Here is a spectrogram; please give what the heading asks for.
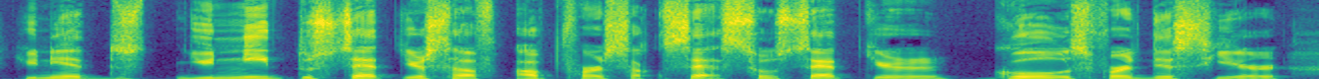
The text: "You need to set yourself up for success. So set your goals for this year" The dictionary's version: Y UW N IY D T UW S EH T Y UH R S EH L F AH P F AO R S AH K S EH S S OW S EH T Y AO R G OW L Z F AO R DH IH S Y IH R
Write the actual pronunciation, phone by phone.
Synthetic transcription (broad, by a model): Y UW N IY D T UW S EH T Y UH R S EH L F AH P F AO R S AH K S EH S S OW S EH T Y AO R G OW L S F AO R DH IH S Y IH R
